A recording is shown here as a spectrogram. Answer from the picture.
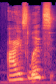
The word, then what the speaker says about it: islet: or the appearance of new islets? How do you say that word? – I-S-L. – Small islands. – E-T. Islet? – Of new small islands. – Is it maybe an islet? Islet, maybe.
